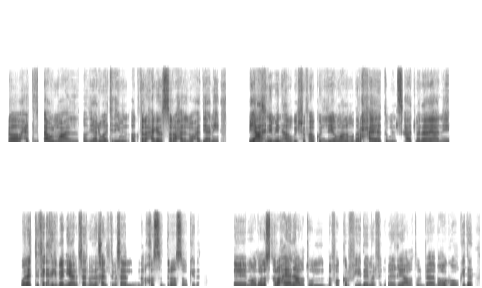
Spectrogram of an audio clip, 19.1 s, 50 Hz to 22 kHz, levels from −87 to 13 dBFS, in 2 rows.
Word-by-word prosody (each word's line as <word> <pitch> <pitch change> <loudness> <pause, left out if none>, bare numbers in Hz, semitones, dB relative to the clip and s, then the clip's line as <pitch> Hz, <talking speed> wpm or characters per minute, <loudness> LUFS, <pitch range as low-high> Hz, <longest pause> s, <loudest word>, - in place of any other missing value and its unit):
آه، 105 -2 +4
حتّة 130 +2 -4
التعامل 125 +1 +2
مع 95 -5 +2
ال 90 +1 -11
تضييع 110 +3 -3
الوقت 125 -1 -3
دي 115 +3 -5
من 120 -1 -8
أكتر - - 0
الحاجات 120 +4 +2
الصراحة 115 -1 +3
اللي 105 - -2
الواحد 110 +1 -4
يعني 115 0 -1 0.6
بيعاني 125 +3 +7
منها، 125 -2 0
وبيشوفها 115 +2 -2
كل 130 -1 -6
يوم 120 +2 +2
على 110 -2 0
مدار 120 +3 -4
حياته 120 +2 +2
من 115 -1 -13
ساعة 120 +1 +2
ما 125 - -5
أنا 125 -2 +4
يعني 105 -1 +2 1.0
اتولدت 130 +1 +3
تقريبًا 130 0 +1
يعني 110 0 +4
من - - -9
ساعة 125 +2 0
ما 125 0 -10
أنا 120 -1 -3
دخلت 120 +1 -1
مثلًا 120 0 0 0.2
بالأخص 135 -2 0
الدراسة 115 -1 -1
و - - -16
كده. - - -14 0.7
آآ، 110 0 +1
الموضوع 115 +5 -3
ده 150 - +1
الصراحة 155 0 +3
يعني 145 +2 +3
على 125 -5 +2
طول 145 +4 -10
بافكَّر 140 +1 -8
فيه، 120 0 -9
دايمًا 130 0 -6
في 110 -3 -14
دماغي، 120 +2 -5
على 115 0 -4
طول 125 +1 -17
با 110 -3 -4
باواجهُه 125 +5 -6
وكده، 125 +5 -5
120 Hz, 180 wpm, -24 LUFS, 115-130 Hz, 1.0 s, بيعاني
